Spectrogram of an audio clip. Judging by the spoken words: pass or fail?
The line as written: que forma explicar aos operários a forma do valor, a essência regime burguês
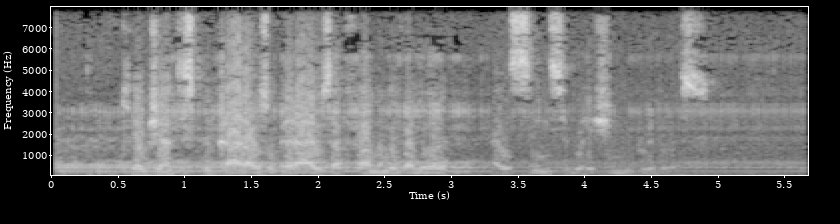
fail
